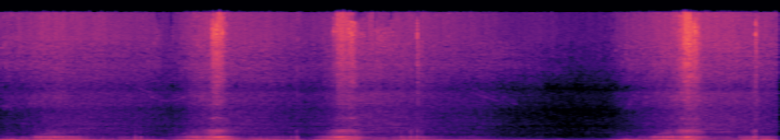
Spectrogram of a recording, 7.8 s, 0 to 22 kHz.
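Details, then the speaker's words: Infiniti G37S coupe on its first start after installing a Top Speed Pro-1 dual exhaust: five quick throttle blips with a smooth, deep, even exhaust note and no knocks or rattles. Barely audible from inside the cabin; engine sounds healthy. "Alright, so my first starts are, you can barely hear it a little bit on the inside. It's not too loud."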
